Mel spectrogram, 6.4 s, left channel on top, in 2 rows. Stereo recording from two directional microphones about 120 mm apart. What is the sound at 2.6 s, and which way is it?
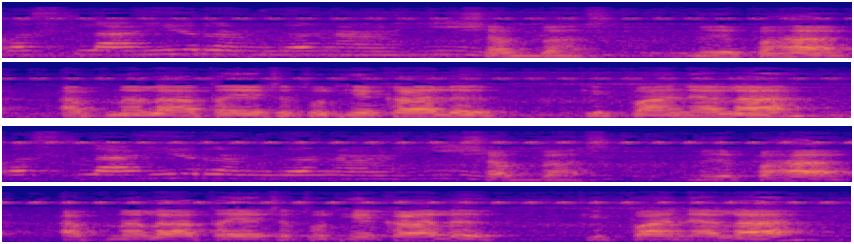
A man's voice, 15° right (ahead or behind).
